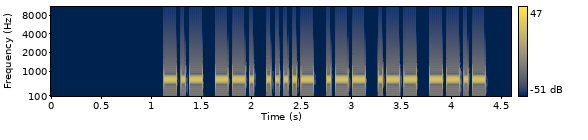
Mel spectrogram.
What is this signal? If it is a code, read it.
Morse code, heard as a keyed tone, about 28 wpm, 700 Hz. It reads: KG4WWQ
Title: USA Call Signs - 6 Characters - 3x Character Spacing - 28wpm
